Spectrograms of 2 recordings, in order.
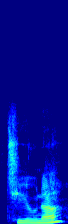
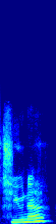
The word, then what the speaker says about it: tuna: do you say it there are two ways of saying it i think it's is it either tuna or tuna t u becomes like two exactly like chew the face chew the fat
